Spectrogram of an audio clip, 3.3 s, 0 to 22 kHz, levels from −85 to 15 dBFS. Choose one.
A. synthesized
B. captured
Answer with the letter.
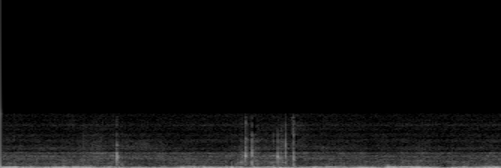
A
